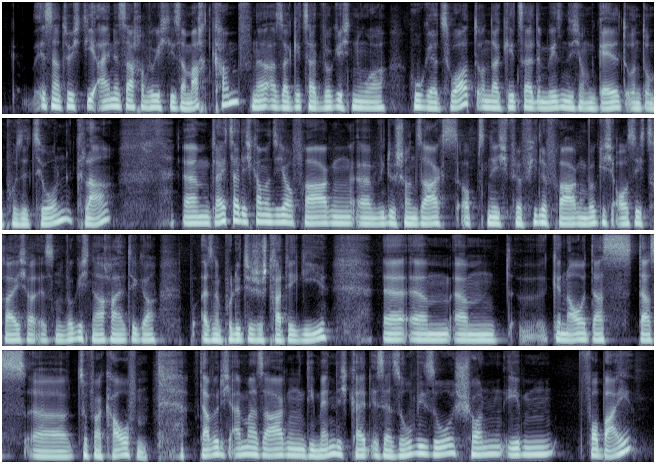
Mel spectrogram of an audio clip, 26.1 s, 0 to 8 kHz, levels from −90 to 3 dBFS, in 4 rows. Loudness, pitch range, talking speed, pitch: -18 LUFS, 110-130 Hz, 190 wpm, 120 Hz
